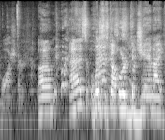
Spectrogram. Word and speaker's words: Worcestershire: It's actually just pronounced Worcester.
